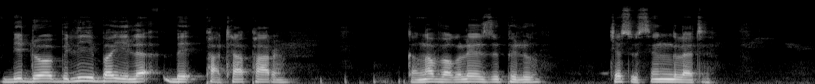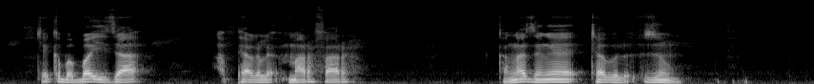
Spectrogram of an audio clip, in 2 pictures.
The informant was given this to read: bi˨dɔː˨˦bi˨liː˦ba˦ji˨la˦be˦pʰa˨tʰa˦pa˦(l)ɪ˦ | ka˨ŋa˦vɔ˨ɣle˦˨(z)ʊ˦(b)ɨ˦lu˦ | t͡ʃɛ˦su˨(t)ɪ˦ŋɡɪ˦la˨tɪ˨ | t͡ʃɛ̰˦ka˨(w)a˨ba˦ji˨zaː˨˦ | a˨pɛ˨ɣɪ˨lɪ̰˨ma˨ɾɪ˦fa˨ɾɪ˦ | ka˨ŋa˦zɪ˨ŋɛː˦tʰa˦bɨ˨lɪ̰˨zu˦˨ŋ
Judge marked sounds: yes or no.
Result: no, yes, no, no, no

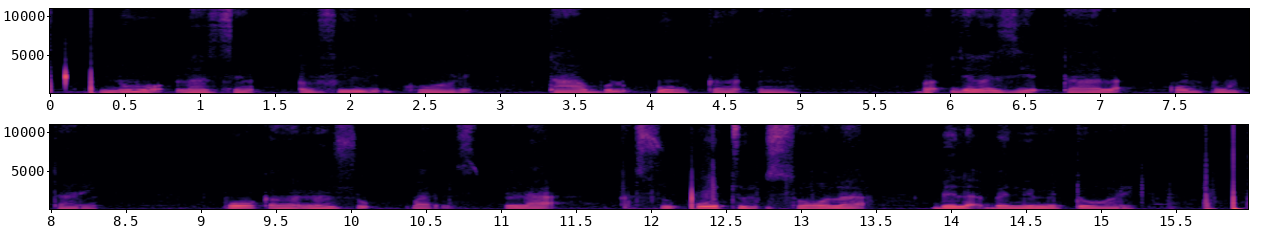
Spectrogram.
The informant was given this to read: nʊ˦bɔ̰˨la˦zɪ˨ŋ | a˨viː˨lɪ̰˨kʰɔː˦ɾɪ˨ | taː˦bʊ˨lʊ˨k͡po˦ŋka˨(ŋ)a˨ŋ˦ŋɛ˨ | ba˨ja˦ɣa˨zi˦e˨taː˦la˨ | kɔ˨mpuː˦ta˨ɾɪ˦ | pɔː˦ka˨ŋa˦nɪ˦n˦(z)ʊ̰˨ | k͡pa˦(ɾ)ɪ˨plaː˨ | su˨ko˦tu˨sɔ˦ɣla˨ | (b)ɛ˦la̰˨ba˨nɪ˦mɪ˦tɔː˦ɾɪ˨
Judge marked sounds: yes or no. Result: yes, no, yes, yes

